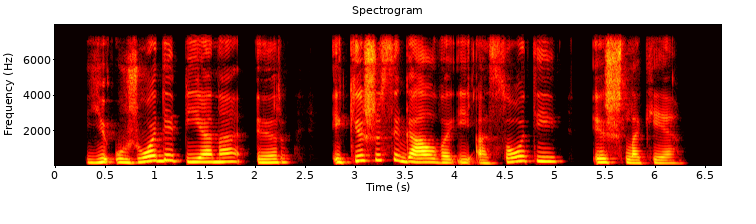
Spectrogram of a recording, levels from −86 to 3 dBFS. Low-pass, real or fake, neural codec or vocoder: 7.2 kHz; real; none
